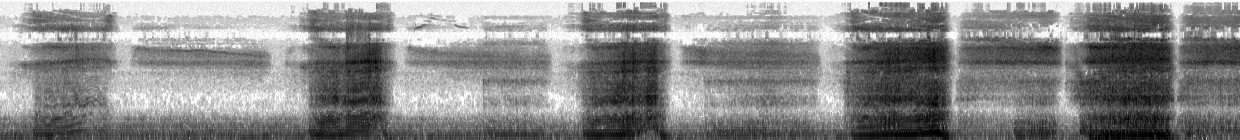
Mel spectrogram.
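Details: Real, unplanned daytime nap of someone with sleep apnea and daytime sleepiness: loud, deep snoring bursts about every four seconds with noisy breathing between and apnea pauses, severe obstructive sleep apnea snoring.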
